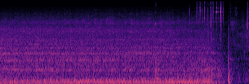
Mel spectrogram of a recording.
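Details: Reliant Fox small petrol engine after exhaust repair, air filter refitted: runs smooth and even at a steady speed, then shuts off cleanly; normal running, sounds healthy.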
